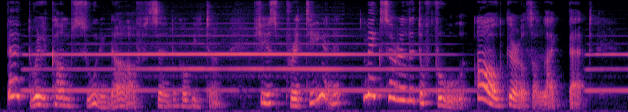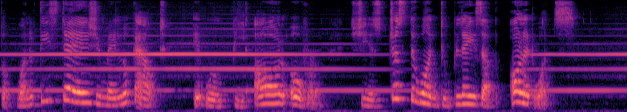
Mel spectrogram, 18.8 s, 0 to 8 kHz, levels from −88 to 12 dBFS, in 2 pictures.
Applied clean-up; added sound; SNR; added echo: none; Wind instrument, woodwind instrument; 9 dB; reverberation time 0.3 s.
